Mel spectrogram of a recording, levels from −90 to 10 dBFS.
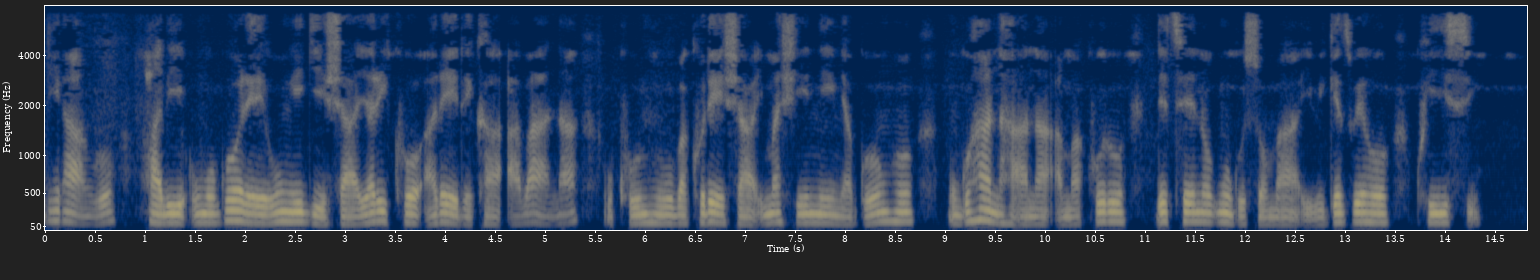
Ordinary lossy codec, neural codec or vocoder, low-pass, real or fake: MP3, 32 kbps; codec, 16 kHz in and 24 kHz out, 1 kbps, XY-Tokenizer; 7.2 kHz; fake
